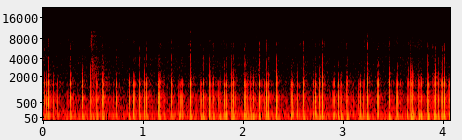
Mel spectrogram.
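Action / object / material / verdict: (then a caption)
tap / hardcover notebook with board cover / cardboard / none. A small black hardcover notebook, closed and held in both hands, is tapped and scratched with fingertips and nails. It makes a quiet, rapid, uneven run of soft, dull taps with a low, hollow body and almost no ring. Faint scratchy rustling fills the gaps between them.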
